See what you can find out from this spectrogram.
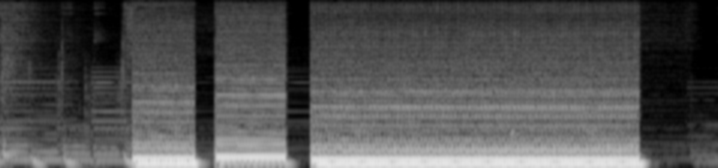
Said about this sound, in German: Aber da es ein dicker Bass werden soll, legen wir jetzt noch einen Sabbass drunter. Der Sabbass kitzelt die ganz tiefen Frequenzen nochmal heraus und dickt den Sound ordentlich an. Aber hört selbst.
